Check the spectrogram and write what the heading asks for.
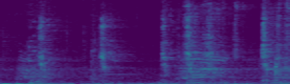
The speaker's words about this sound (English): You hear about three or four different locks being unlocked.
